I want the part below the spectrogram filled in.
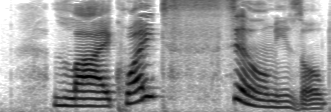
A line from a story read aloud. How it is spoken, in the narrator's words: boomed Basil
